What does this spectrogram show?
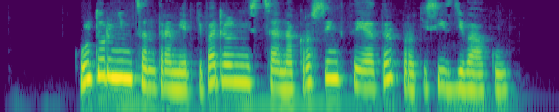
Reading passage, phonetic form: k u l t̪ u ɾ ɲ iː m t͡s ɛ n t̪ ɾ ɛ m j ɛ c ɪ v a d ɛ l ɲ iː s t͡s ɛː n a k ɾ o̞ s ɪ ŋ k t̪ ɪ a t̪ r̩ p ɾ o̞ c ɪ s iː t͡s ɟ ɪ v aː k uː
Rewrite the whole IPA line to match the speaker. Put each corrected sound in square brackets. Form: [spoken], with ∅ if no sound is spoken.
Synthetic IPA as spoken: k u l t̪ u ɾ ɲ iː m t͡s ɛ n t̪ ɾ ɛ m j ɛ [ɟ] ɪ v a d ɛ l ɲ iː s t͡s ɛː n a k ɾ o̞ s ɪ ŋ k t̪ ɪ a t̪ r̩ p ɾ o̞ c ɪ s iː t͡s ɟ ɪ v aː k uː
